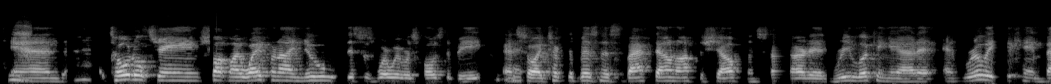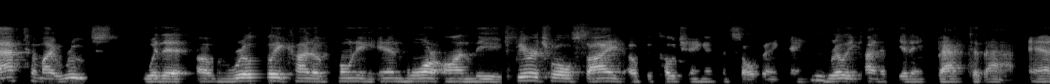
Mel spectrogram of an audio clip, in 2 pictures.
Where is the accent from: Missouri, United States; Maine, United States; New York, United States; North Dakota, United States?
Maine, United States; also born or lived in Nova Scotia, Canada; I was born actually in Nova Scotia, Canada, and we moved to Maine when I was just three so that he could get a better opportunity.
